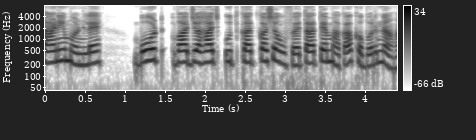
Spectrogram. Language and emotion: Goan Konkani, neutral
